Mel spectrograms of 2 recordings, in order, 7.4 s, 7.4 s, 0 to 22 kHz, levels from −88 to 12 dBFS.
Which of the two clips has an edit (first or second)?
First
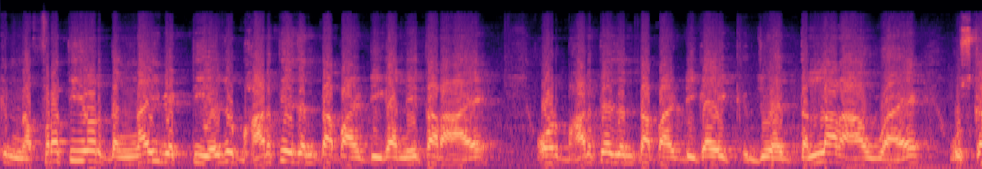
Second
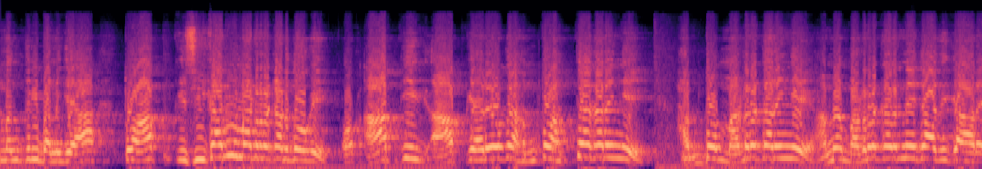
second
